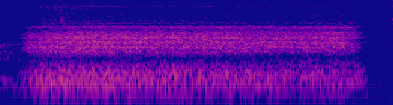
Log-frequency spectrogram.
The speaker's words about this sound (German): Nochmal das Grundprinzip bei Ujjayi ist, beim Einatmen schließt man die Stimmritze leicht und erzeugt dann einen sanft hörbaren Hauchklang.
